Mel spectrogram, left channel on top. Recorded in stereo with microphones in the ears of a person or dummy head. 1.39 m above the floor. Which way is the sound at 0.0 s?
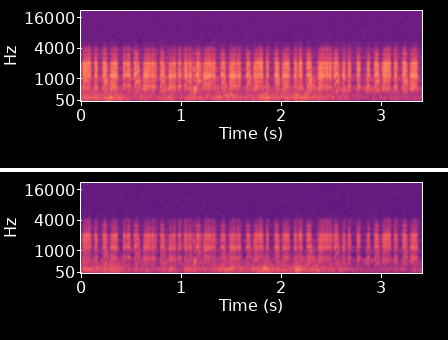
35° left (ahead or behind).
